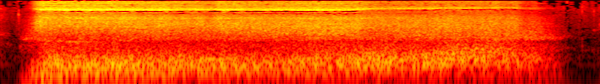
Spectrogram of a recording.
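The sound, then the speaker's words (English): Several people do a breathing exercise together: after inhaling for a count of four and holding for seven, they blow out a long, forceful exhale meant to last a count of eight. It is a loud, steady, breathy whoosh lasting about five seconds before trailing off. No one speaks. “And you want to whoosh to a count of eight.”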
